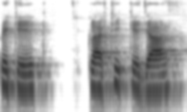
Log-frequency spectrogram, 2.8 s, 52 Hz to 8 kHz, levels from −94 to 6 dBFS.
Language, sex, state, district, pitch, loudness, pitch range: Hindi, male, Bihar, Jamui, 145 Hz, -17 LUFS, 140-160 Hz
